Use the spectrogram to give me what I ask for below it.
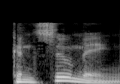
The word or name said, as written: consuming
